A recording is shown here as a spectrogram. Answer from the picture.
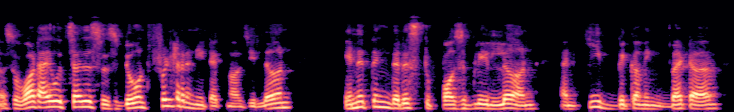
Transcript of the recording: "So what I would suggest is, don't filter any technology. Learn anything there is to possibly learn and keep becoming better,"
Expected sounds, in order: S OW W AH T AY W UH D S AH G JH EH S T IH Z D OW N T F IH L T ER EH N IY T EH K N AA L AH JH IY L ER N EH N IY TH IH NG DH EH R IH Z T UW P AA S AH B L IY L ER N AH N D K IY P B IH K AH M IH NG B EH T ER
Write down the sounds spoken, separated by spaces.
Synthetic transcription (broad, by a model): S OW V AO T AY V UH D S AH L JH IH S IH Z D OW N T F IH L T ER EH N IY T EH K N AA L AH JH IY L ER N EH N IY T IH NG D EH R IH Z T UW P AA S AH B L IY L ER N AH N D K IY P B IH K AH M IH NG B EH T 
